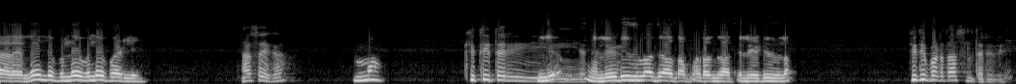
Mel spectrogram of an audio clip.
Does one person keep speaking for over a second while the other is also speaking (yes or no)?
no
